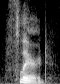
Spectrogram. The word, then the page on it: flared: American English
